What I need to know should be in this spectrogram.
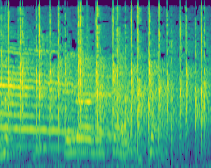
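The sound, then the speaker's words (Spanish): An audience at a live music broadcast applauds loudly, with quick, dense clapping and voices calling out over it for a couple of seconds. “¡Aplausos!”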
